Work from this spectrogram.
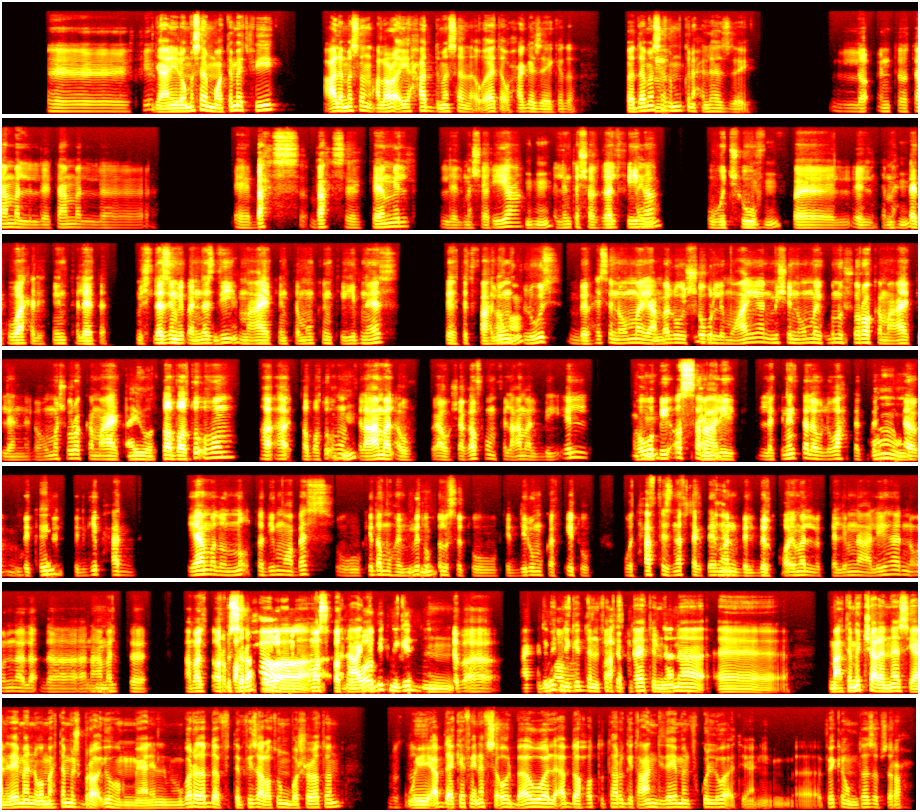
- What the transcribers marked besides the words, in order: unintelligible speech; in English: "target"
- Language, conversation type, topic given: Arabic, advice, إزاي أبطل تسويف وأكمّل مشاريعي بدل ما أبدأ حاجات جديدة؟
- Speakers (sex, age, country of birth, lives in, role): male, 20-24, Egypt, Egypt, user; male, 20-24, Egypt, Germany, advisor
